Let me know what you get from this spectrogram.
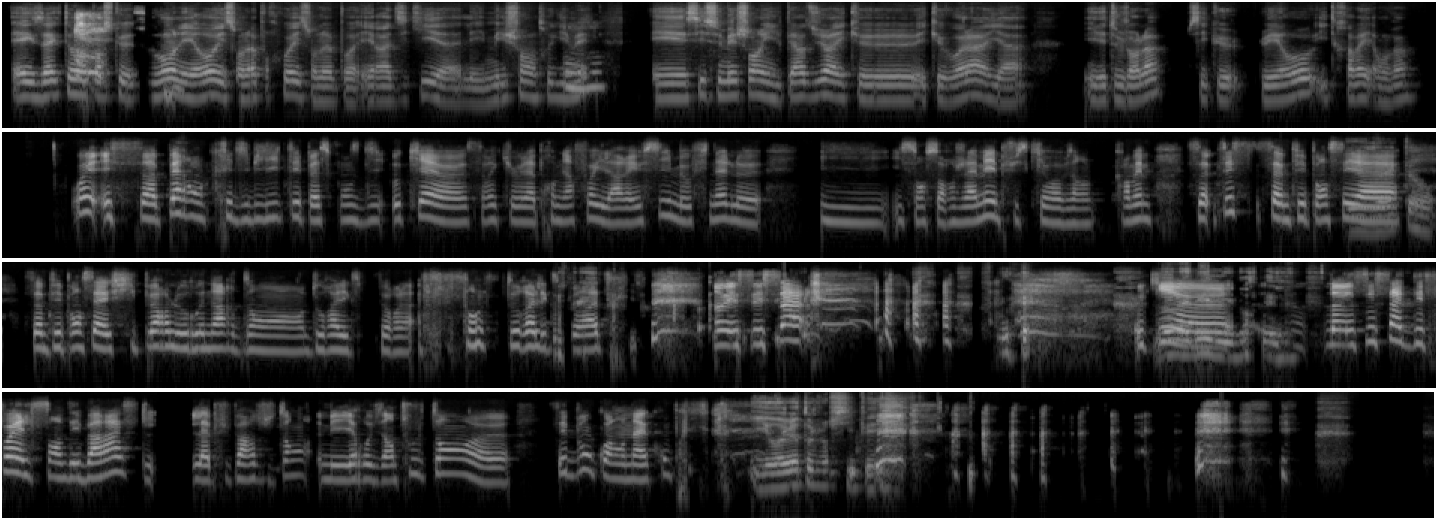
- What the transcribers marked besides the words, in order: cough; throat clearing; distorted speech; other background noise; tapping; laugh; laughing while speaking: "Ouais"; laughing while speaking: "Dora l'exploratrice"; laugh; chuckle; chuckle; laugh
- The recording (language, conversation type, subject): French, unstructured, Les super-héros devraient-ils avoir des ennemis jurés ou des adversaires qui changent au fil du temps ?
